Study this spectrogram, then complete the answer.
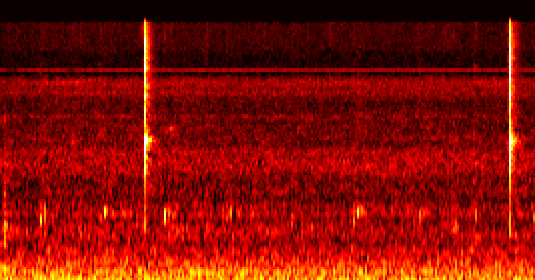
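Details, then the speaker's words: Yamaha RX-King New two-stroke oil pump turned by hand with the engine off: a few sharp, isolated ticks spaced seconds apart whose rhythm changes as the lever moves; the pump is working normally. "kan tik tik tik dan saya putar ini dalam keadaan off ini kalau misalnya saya buka saya tarik bikin ini saya putar tanda tik tik tik tik nya akan berubah"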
